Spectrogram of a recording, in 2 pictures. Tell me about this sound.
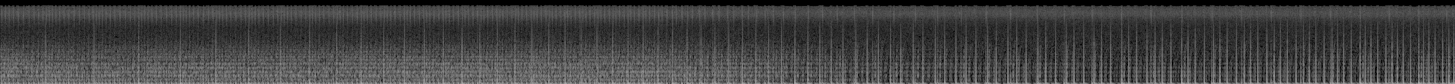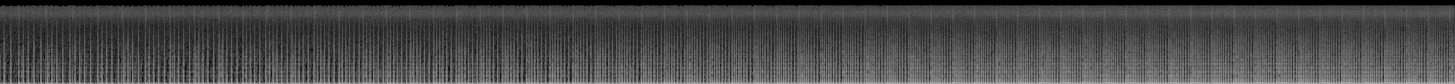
VCS3 Sound 8
Sounds made with the legendary VCS3 synthesizer in the Lindblad Studio at Gothenborg Academy of Music and Drama, 2011.11.06.
Spring-Reverb, Analog-Synth, VCS3, Analog-Noise, Modular-Synth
